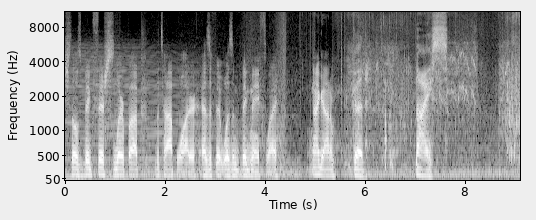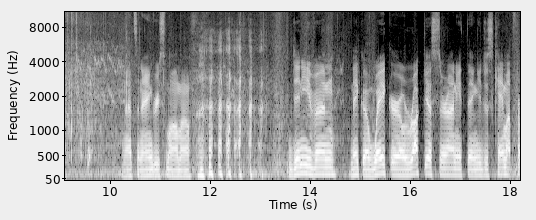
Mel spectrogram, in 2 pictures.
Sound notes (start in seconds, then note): 11.6 laughs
